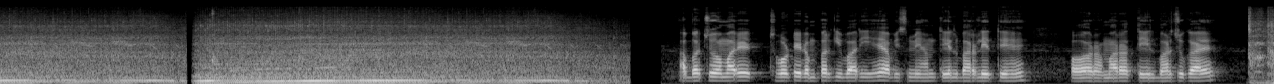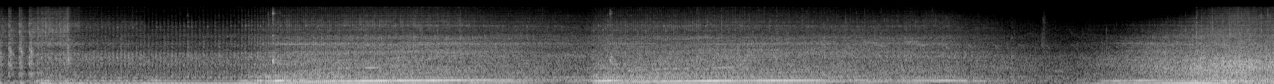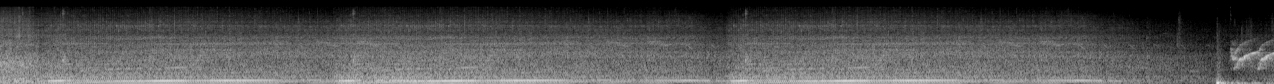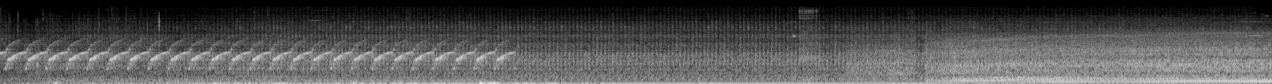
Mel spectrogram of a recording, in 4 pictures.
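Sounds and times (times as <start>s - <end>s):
looping engine sound effect: 38.3s - 45.6s.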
